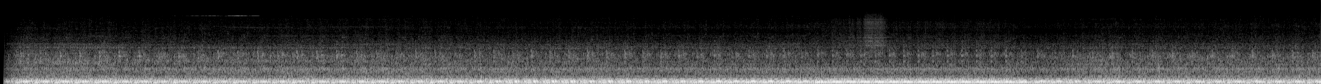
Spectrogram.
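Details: 1979 Camaro 305 Chevy small-block V8 at idle, regular deep knock about two to three a second; owner suspects rod knock, not confirmed.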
